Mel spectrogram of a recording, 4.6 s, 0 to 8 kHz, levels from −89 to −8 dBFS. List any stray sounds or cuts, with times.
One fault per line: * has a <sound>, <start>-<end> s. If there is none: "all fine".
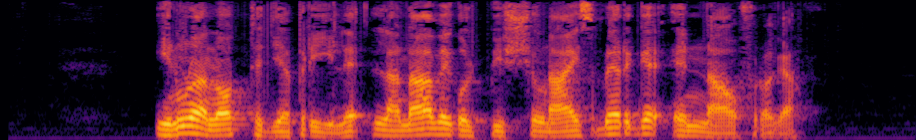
all fine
